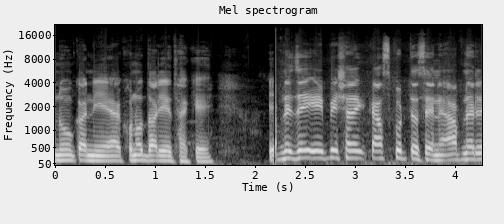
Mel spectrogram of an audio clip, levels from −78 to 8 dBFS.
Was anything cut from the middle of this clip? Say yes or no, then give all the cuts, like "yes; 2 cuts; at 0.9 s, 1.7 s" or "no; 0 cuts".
yes; 1 cut; at 2.2 s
